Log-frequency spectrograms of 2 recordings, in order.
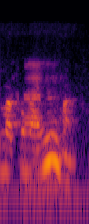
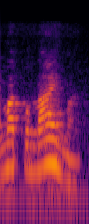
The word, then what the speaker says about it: Macunaíma: Talvez seja aquela longa estrada que o Macunaíma como os nossos parentes Macuxi exigem que se pronuncie o nome do herói deles, em vez de Macunaíma, é Macunaíma.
